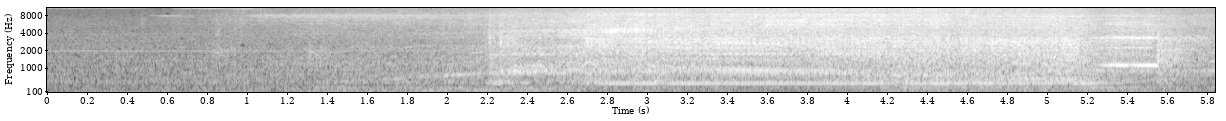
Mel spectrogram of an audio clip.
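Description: Power tool working a metal frame tube. It builds over the first two seconds, runs steadily with a whine for about three seconds, then stops shortly before the end.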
